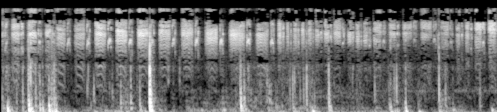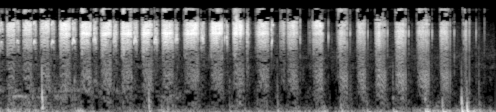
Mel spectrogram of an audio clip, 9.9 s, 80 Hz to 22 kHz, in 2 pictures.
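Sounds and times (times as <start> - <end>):
moth insect: 0.0 - 9.8.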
